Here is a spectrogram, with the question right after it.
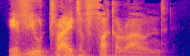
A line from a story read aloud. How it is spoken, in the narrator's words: he growled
